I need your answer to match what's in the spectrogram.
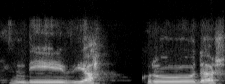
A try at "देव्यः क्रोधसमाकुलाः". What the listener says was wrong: हम आप हर में म क्यों बोलते हैं? म कुलाहाम आप बोल रहे हैं, रूढ़ाम आप बोल रहे हैं।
